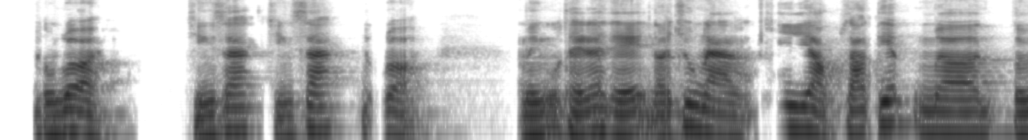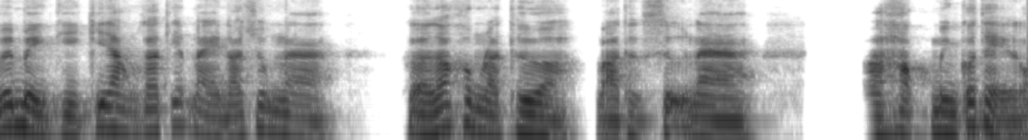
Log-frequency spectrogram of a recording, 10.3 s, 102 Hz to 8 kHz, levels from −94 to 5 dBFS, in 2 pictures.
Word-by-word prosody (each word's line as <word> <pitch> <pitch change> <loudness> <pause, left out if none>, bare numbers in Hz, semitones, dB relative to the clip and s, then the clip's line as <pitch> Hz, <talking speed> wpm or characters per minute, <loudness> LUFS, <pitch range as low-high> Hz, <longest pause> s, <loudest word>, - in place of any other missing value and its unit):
Đúng 110 +1 -1
rồi, 125 -4 +4 0.4
chính 110 +2 -1
xác, 140 0 +1
chính 110 -2 -5
xác, 145 +5 +2
đúng - - -12
rồi, - - -4 0.5
mình 110 +1 +2
cũng - - -2
thấy 115 -3 +3
là 140 +2 +2
thế. 115 +2 +3
Nói 110 0 0
chung 155 -3 +3
là 110 -5 +4
khi 150 -1 +1
học - - +3
giao 130 +1 +4
tiếp, 170 +3 +2 0.2
ơ, 125 0 +1
đối 120 - +2
với 155 - +4
mình 130 -9 +3
thì 110 -1 -2
kỹ 155 - +1
năng 140 -2 +1
giao 135 0 +1
tiếp 165 0 -7
này 105 -5 -3
nói 105 +2 -2
chung 130 -2 -4
là, 100 -4 -2 0.4
ờ, - - +1
nó - - +4
không - - -1
là - - +2
thừa 110 -6 +2
và 95 -1 0
thực 95 -1 -7
sự - - -3
là 95 -2 +1 0.6
là 105 - +2
học 120 +1 0
mình 120 -2 +2
có 170 - +2
thể 130 - +1
gọi 95 0 -2
120 Hz, 280 wpm, -20 LUFS, 105-140 Hz, 0.6 s, rồi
